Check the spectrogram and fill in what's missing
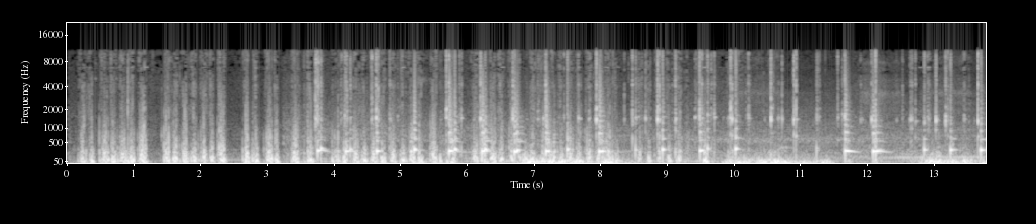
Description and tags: first soundscape made by pupils from Saint-Guinoux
